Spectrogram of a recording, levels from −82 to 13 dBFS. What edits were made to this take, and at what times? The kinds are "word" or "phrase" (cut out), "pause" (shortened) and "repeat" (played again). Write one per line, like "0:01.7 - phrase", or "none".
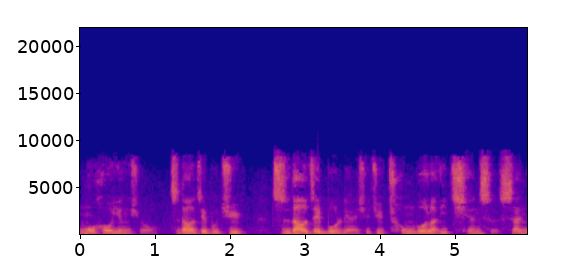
none

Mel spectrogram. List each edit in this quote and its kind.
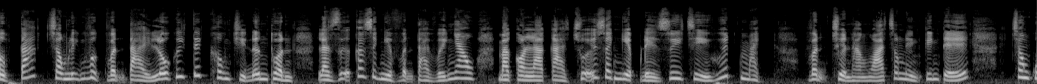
none

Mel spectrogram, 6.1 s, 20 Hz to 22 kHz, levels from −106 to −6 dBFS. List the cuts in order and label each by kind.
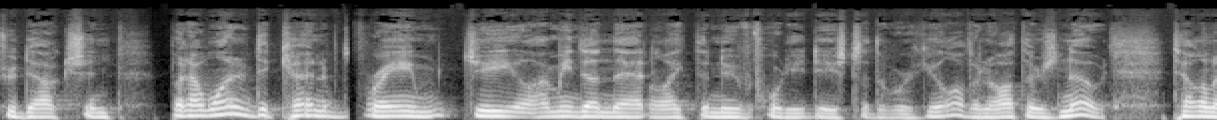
0:01.7 - word
0:02.9 - word
0:03.2 - word
0:03.7 - word

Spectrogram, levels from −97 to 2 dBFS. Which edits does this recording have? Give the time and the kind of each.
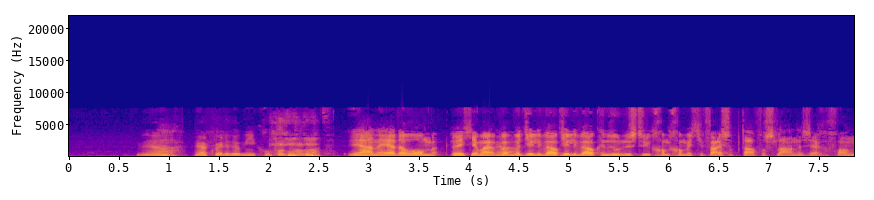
0:01.2 - pause
0:04.9 - repeat
0:06.0 - repeat

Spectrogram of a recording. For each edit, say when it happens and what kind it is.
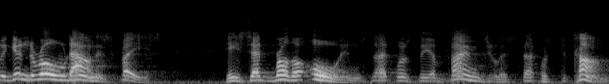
none

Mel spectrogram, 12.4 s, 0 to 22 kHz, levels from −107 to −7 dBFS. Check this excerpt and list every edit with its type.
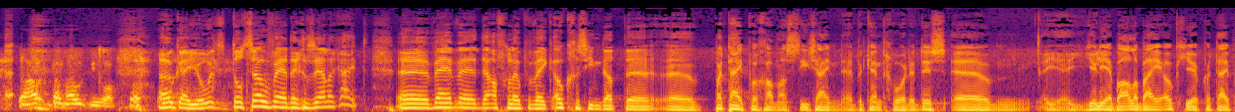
none

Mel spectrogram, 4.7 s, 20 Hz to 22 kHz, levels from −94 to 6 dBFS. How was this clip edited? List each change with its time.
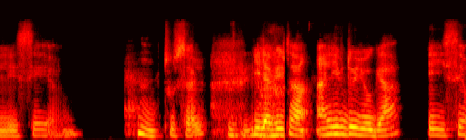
0:02.8 - word

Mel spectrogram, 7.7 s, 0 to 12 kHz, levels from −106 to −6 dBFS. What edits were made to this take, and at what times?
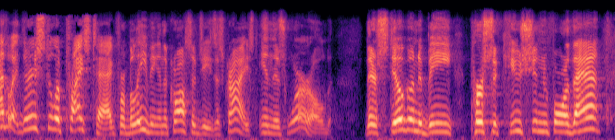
none

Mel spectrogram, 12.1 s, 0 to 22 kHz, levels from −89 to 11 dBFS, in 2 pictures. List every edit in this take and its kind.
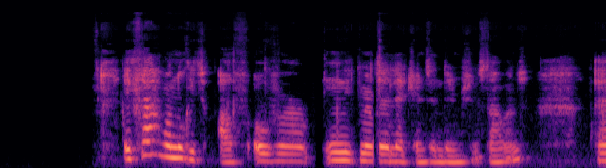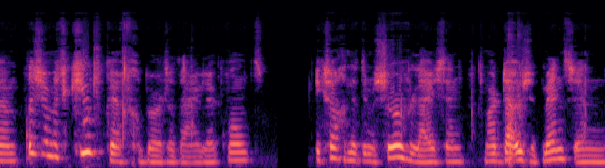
0:03.2 - pause
0:03.7 - word
0:06.3 - word
0:10.8 - pause

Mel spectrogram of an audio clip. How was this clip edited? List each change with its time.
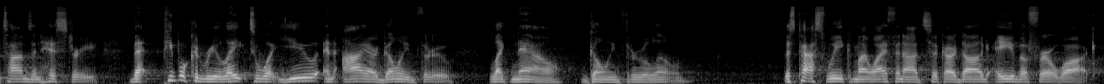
none

